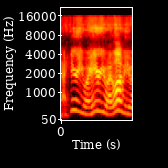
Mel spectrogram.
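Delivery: mock emphatic, high, screamed delivery. Retelling an argument with a sixteen-year-old: imitating own screaming. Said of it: "and I'm screaming".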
